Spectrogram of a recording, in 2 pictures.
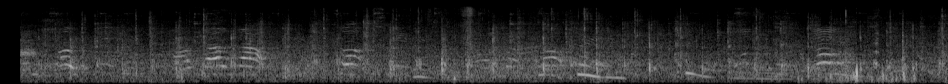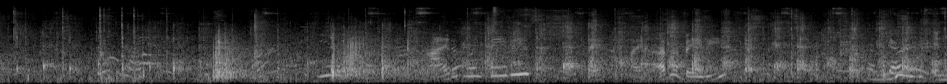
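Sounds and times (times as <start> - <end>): horse hooves clopping on pavement: 0.2 - 18.9
people talking: 10.4 - 14.9, 15.8 - 16.8, 18.0 - 18.9.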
